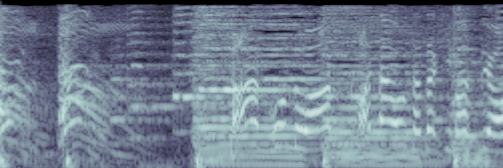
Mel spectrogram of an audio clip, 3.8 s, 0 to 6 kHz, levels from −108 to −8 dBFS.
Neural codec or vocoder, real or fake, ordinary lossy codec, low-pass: none; real; MP3, 32 kbps; 5.4 kHz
